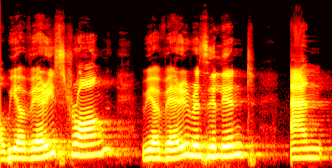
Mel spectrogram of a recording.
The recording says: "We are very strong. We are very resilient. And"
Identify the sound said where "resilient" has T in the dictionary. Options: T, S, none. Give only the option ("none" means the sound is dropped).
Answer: T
